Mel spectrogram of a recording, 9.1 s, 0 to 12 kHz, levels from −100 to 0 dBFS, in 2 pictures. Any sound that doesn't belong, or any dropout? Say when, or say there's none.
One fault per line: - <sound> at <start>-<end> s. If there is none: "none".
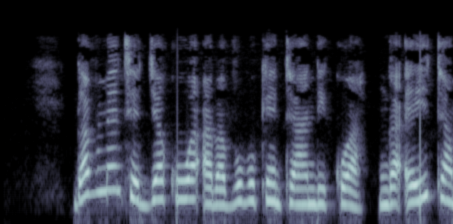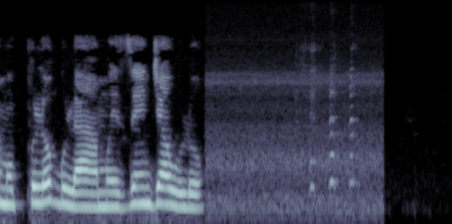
- laugh at 7.5-8.2 s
